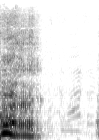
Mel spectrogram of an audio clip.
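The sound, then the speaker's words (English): An Asiatic lion roars in a loud, rough burst that quickly fades, followed by a faint low grunt and then the start of another deep call. “And that was the sound of an Asiatic lion.”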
